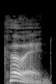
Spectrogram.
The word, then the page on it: co-ed: anglais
